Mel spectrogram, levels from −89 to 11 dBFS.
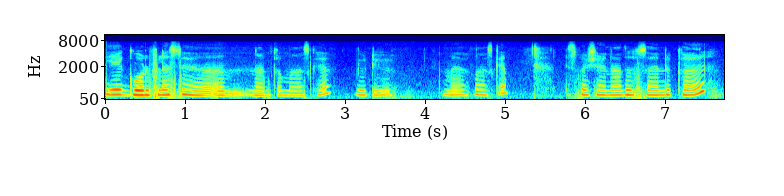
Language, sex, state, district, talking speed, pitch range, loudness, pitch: Hindi, female, Bihar, Saran, 115 wpm, 220-250 Hz, -19 LUFS, 240 Hz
